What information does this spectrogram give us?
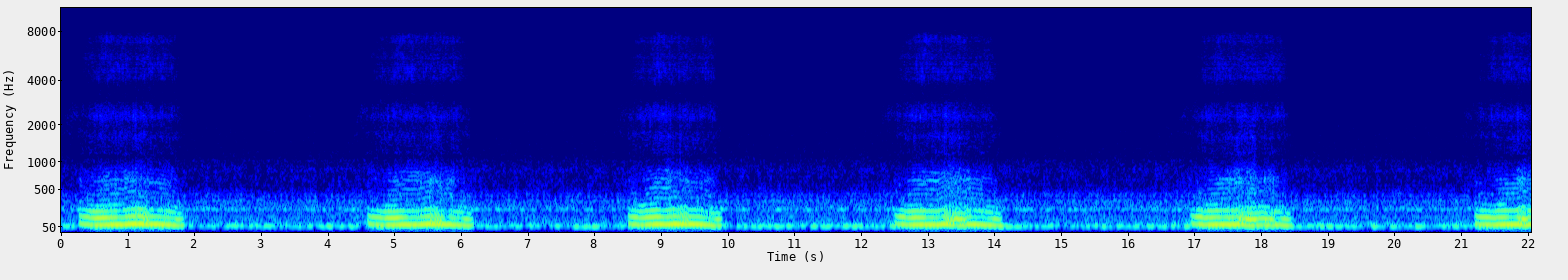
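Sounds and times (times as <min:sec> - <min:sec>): woman snoring: 0:00.2 - 0:01.9, 0:04.6 - 0:06.2, 0:08.4 - 0:10.0, 0:12.4 - 0:14.1, 0:16.9 - 0:18.5, 0:21.2 - 0:22.0.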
